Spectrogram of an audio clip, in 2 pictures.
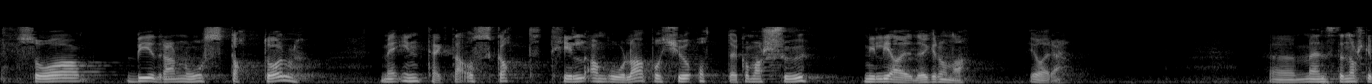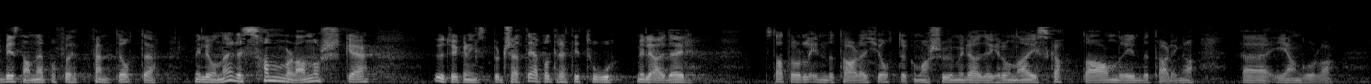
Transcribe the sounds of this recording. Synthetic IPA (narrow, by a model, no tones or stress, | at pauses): sɔ | biːd̪ɾɑːɳoːst̪ɑt̪ol | mɛʔɪnt̪ʰɛkt̪ʰɑ̰ʔɔskɑt̪ːʰɪlɑŋɡuːlɑpʰɔçʉːəʔɔt̪ːəkʰɔmɑʂʉː | mɪlɪɑɾd̪əɾkʰɾuːnə | ɪoːɾə̰ | mɛnsd̪ɛnɔʂkəbiːst̪ɑnːəæɾpʰɔfɛmt̪ɪɔt̪ʰːəmɪlɪuːnəɖ̪ɛsɑmlɑnɔʂkə | ʉːt̪ʰʋɪklɪŋsbʉd̪ʂɛt̪ːəæɾpɔt̪ʰɾɛt̪ːɪt̪ʰuːmɪlɪɑɾd̪əɾ | st̪ɑːt̪ɔlɪ̰nbət̪ʰɑːləçʉːəɔt̪ːəkʰɔmɑʂʉːmɪlɪɑɾd̪əɾkʰɾuːnəɪskɑt̪ːəɑʋɑnd̪ɾəɪnbət̪ʰɑːlɪŋɑ | ɪɑŋɡoːlɑ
